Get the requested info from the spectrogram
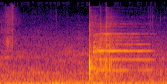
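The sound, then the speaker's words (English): A single bright electronic buzzer, hit as a button during a children's math and word exercise, sounds with a sudden onset, its steady ringing tones holding briefly and then fading out over under a second, with no talking. “All right, can you hit another buzzer for me?”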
